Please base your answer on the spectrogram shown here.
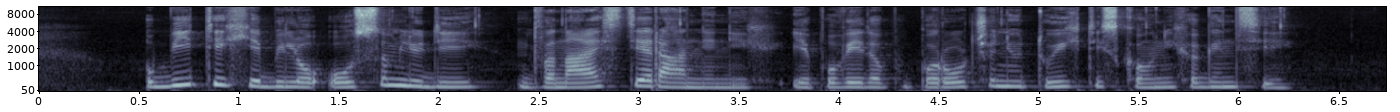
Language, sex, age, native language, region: Slovenian, female, 18-29, Slovenian, Central Slovenia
